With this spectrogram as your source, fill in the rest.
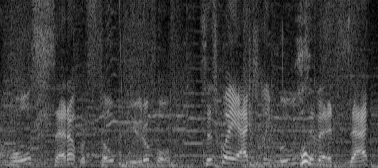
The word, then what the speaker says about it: Sisqui: Yeah, and excuse me, it's pronounced Sisqui.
